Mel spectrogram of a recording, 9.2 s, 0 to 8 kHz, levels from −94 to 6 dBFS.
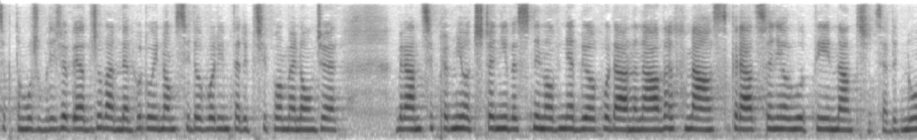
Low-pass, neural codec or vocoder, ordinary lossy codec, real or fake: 7.2 kHz; codec, 16 kHz, 1 kbps, FunCodec, trained on LibriTTS, 50 frames a second; MP3, 48 kbps; fake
